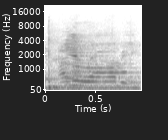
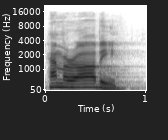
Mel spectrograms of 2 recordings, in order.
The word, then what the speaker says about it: Hammurabi: We actually see that there's a Babylonian king, which I can't pronounce his name right, but Hammurabi, I don't know. Your guess is as good as... What? How do you say it? – Hammurabi. – Oh, thank you. Hammurabi.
